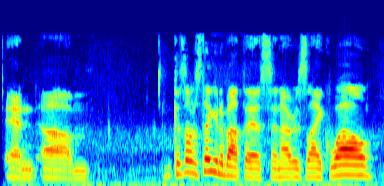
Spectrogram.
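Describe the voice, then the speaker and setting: A man's voice: a little high, animated, normal speed, fairly bright tone, low-quality recording. A man co-hosting a podcast in casual chat, wry and swearing freely, with plenty of fillers. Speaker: podcast co-host.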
